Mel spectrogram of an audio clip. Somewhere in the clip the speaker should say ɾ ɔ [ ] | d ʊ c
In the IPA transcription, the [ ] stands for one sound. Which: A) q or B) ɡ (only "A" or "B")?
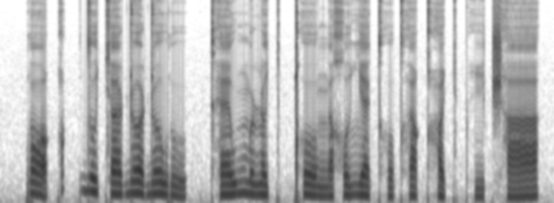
A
